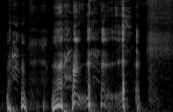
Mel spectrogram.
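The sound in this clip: Hard, hacking coughs from an old woman, many rapid voiced bursts with rough throat-clearing, irregular in rhythm and fairly loud, ending in a breathy rasp.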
